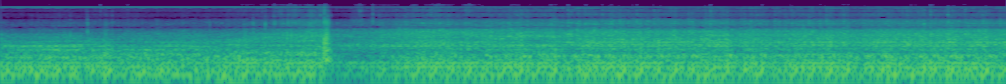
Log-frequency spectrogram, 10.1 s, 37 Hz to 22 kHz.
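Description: Pickup truck engine idling steadily through a straight-piped 2.5-inch exhaust with no muffler. A single sharp knock about three seconds in.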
